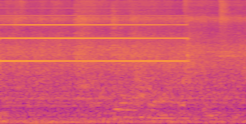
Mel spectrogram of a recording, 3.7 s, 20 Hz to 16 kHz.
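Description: Multimeter in continuity mode, its two probes touched across the fuses of a Pulsar 135 LS BS3 motorcycle, giving a steady high-pitched electronic beep that holds for about three seconds before cutting off, with low room noise underneath.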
